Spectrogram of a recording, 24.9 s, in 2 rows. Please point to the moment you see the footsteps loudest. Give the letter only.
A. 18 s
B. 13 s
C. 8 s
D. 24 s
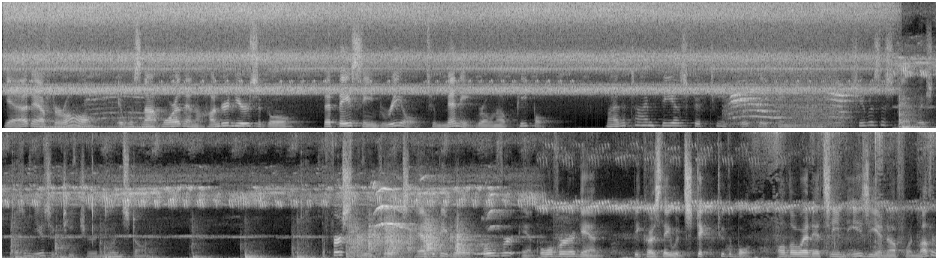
A.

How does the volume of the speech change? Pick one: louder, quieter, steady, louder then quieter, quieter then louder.
quieter then louder.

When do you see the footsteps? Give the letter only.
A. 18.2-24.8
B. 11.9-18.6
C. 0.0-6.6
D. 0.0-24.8
B.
